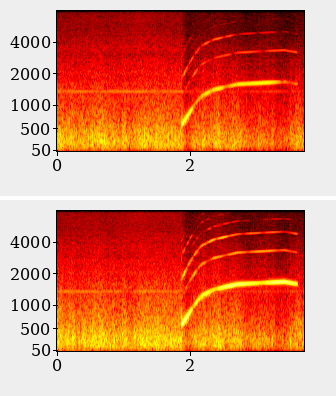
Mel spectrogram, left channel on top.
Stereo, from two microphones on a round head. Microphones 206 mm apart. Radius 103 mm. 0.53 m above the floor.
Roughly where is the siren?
Right.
